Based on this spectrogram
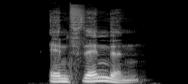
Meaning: to dispatch
- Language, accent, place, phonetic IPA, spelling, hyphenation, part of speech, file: German, Germany, Berlin, [ʔɛntˈzɛndn̩], entsenden, ent‧sen‧den, verb, De-entsenden.ogg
